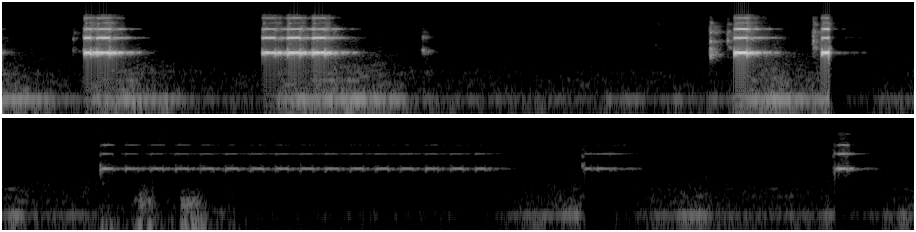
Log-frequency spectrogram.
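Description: A digital timer alarm sounds in short bursts of rapid beeps, three clusters a second or two apart, then trails off into faint, thin tones and a last lone beep in an otherwise silent room.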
